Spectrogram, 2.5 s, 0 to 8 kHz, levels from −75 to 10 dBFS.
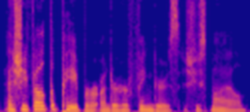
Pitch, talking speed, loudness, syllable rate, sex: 190 Hz, 240 wpm, -18 LUFS, 5.9 syllables/s, female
